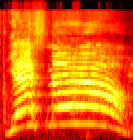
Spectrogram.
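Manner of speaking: high, drawn-out answering shout; real loud call. Real, not acted. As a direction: shout back to someone calling you. Answers someone calling from elsewhere.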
